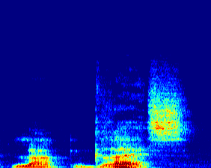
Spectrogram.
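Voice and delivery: slow la Grèce with open è; la Grèce slowly; French è. Shown as a demonstration. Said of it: "it can be a grave accent".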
